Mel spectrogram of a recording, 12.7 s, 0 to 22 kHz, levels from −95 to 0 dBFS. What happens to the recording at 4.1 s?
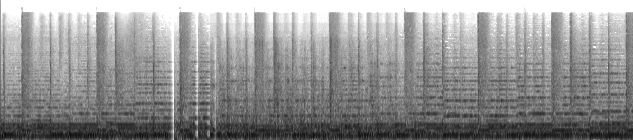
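At 4.1 s the audio is in the middle of repeated packet loss, which gives it a robotic sound. The stretch runs from 3.37 to 4.34 s. There are about four separate holes, and the longest lasts about 160 ms. Each hole is covered by stretching the last good sound forward. About 340 ms is patched this way, roughly a third of the span, and about 180 ms is simply absent. The result is choppy, with fragments dropping out.

A call bitrate drop begins just after, at 4.18 s, and lasts until 9.68 s. The connection's bandwidth estimate fell, so the encoder had to spend far fewer bits. The sound points to a fall from around 48 kbps to about 12 kbps, with the lowest rate holding for about 2.9 s. At that rate the coding turns coarse and the top end is trimmed. The audio goes rough, watery and muffled.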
